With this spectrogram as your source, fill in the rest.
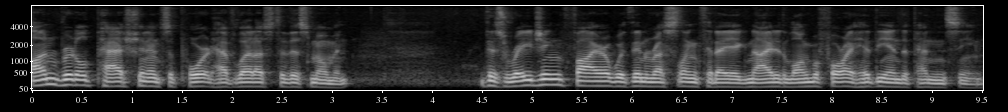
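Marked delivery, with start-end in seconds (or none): none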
